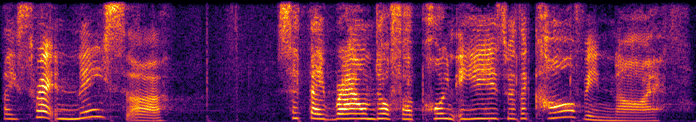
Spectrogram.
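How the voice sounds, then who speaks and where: A woman's voice: high voice, sing-song, unhurried, long reverb tail. A woman playing a moody townswoman in a fantasy video game. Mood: upset.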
